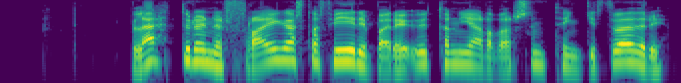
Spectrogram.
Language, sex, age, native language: Icelandic, male, 20-29, Icelandic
